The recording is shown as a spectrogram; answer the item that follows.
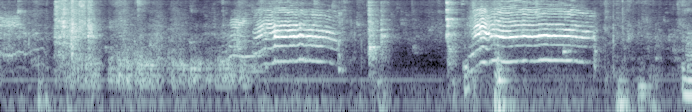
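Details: Pet cat meowing in a home: two long, clear meows that rise then level off, separated by a quiet gap, with human speech and thumps around them and a low background hum.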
